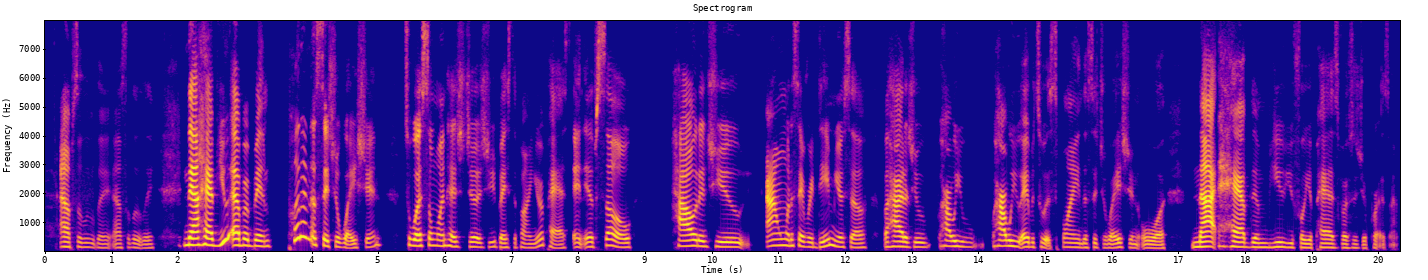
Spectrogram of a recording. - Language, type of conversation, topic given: English, unstructured, Is it fair to judge someone by their past mistakes?
- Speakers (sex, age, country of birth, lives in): female, 45-49, United States, United States; male, 30-34, United States, United States
- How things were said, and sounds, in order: other background noise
